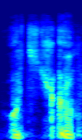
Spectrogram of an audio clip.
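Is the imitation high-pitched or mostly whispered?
whispered. It is mostly whispered, without a high pitch. The speaker calls it wrong. "I whispered it too much, so I couldn't get the high"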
